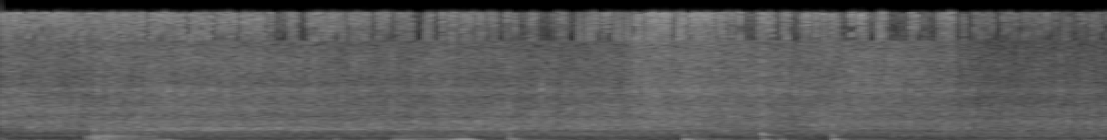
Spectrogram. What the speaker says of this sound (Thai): หมูบดลงไปคั่วนะครับหมูบด มันจะคั่วจนหมูสุกนะครับ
